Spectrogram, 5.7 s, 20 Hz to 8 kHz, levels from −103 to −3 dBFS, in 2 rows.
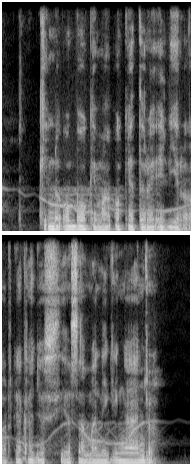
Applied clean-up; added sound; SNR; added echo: neural mask model RNNoise.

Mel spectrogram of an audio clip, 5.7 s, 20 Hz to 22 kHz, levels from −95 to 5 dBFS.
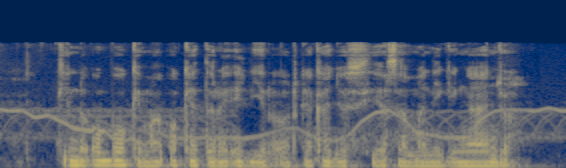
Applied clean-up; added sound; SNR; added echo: none; Musical instrument; 15 dB; none.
